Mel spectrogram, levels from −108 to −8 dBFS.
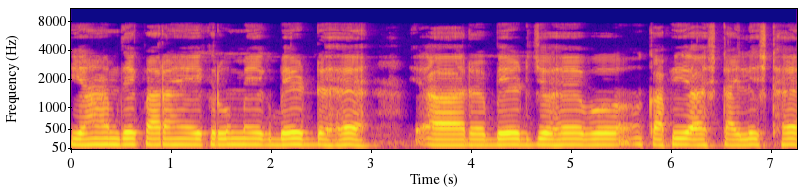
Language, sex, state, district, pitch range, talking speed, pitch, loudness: Hindi, male, Odisha, Sambalpur, 130-135 Hz, 165 wpm, 135 Hz, -13 LUFS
